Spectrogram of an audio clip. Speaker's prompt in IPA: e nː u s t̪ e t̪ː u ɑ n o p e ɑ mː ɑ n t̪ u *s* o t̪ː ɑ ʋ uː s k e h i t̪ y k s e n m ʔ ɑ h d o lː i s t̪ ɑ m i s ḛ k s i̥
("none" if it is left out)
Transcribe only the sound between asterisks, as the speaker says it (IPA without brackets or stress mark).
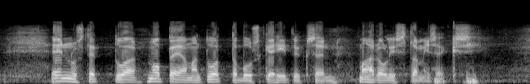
none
